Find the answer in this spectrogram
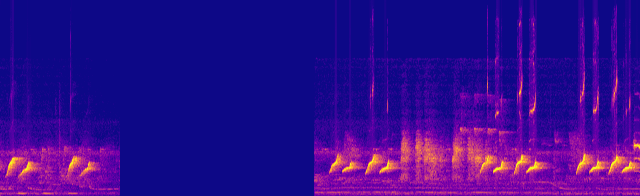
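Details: Abbott's babbler song, described as loud and sharp, played as training material for songbirds: rapid repeated rising-falling notes with short high ticks, a lower slurred whistle, a silent gap mid-way, and a faint steady hum beneath.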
